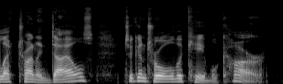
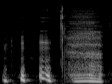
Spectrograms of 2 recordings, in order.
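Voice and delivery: gleeful giggle; 3 semitones higher, 5 dB quieter than usual. Acted. Edgar giggling before his quip.

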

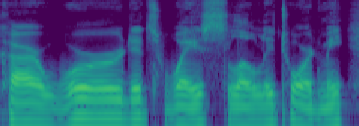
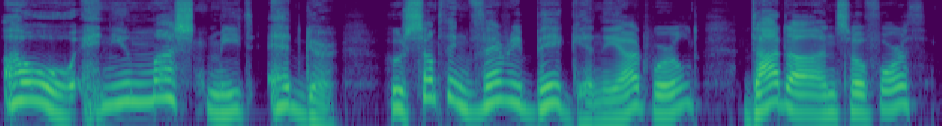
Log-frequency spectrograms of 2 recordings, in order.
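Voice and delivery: gushing society hostess; 5 semitones higher than usual. Acted. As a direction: gush like a grand hostess. Margot introducing guests.

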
